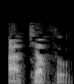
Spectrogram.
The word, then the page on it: hachazo: espagnol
